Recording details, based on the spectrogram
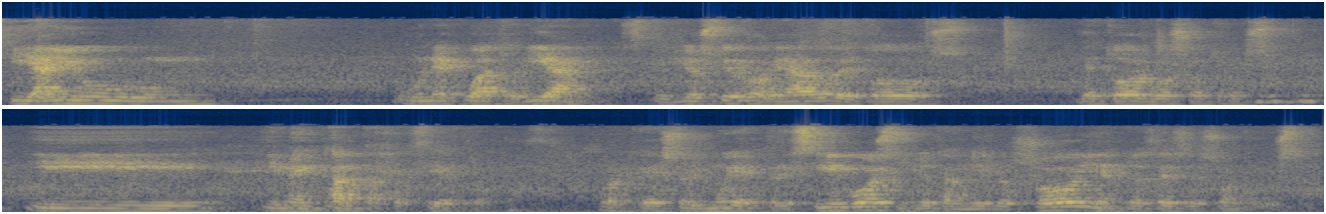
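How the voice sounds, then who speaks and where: Before a congregation in a church hall, a guest preacher from Madrid, Spain, a middle-aged or older man, recounts his testimony at a measured pace and medium pitch. His telling is expressive and rambling, peppered with humorous tales. The mic sits far away in a highly echoey room with a little noise.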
